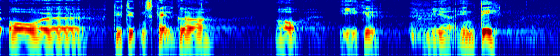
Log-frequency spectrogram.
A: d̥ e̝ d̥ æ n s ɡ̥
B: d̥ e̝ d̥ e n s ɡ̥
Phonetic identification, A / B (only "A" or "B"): B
